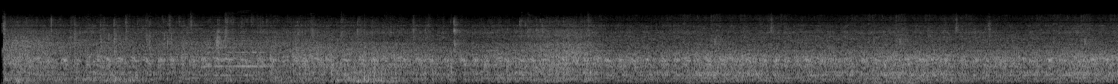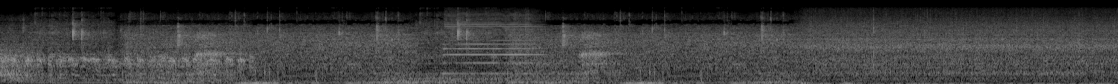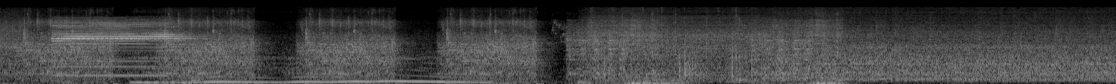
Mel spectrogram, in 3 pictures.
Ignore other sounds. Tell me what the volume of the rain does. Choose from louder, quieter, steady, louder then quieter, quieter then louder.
steady.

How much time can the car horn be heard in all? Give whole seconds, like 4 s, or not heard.
5 s.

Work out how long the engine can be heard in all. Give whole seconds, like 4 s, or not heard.
21 s.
